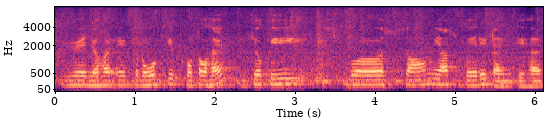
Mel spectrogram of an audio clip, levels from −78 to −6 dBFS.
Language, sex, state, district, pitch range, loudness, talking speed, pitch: Chhattisgarhi, male, Chhattisgarh, Bilaspur, 135-150 Hz, -17 LUFS, 145 wpm, 145 Hz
